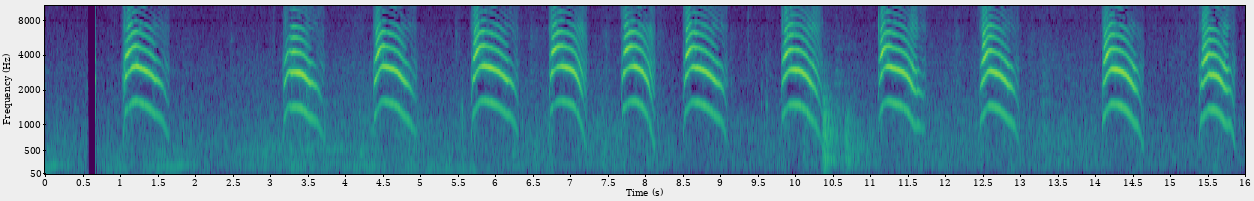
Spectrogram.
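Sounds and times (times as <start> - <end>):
kitten meowing: 1.0 - 1.7, 3.2 - 3.8, 4.4 - 5.0, 5.6 - 9.2, 9.8 - 10.4, 11.1 - 11.8, 12.4 - 13.0, 14.1 - 14.7, 15.4 - 16.0.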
